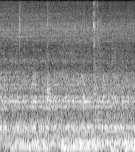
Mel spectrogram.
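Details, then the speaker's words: Sewing machine motor after replacing a failed capacitor, starting first time: steady motor hum with the usual buzzy vibration of an old unit, running evenly; normal running. "aquí hacemos el cambio y tiene que arrancar la máquina a la primera entonces encendemos y ahí el motor está funcionando a la primera"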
